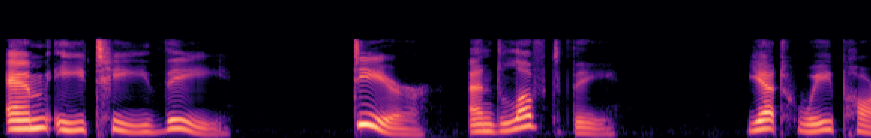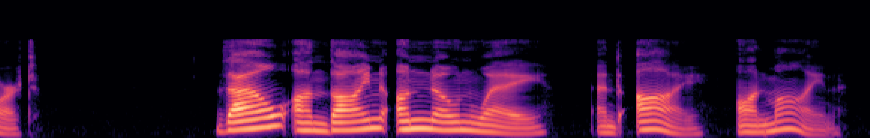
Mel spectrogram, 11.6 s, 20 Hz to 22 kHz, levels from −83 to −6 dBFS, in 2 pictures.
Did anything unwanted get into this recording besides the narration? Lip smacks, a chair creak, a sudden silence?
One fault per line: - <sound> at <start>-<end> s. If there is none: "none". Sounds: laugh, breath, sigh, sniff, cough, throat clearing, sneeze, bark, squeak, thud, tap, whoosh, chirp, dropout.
none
